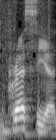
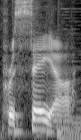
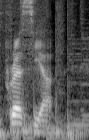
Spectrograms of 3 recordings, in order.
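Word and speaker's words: Presea: when he sees precia but her name is precia not prisaya which i've heard people say and then i watch the english version and the characters pronounced it as prasea but that's incorrect her name is presia which is very cute so yeah there's that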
